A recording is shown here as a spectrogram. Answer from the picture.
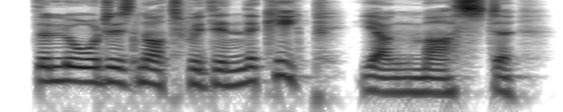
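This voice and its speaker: This man puts on a character voice at a medium pitch, his pitch swinging very widely. He talks at a moderate pace in a very clean recording with a silent background. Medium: read story. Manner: patronizing.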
